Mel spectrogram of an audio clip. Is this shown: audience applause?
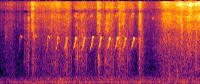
no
